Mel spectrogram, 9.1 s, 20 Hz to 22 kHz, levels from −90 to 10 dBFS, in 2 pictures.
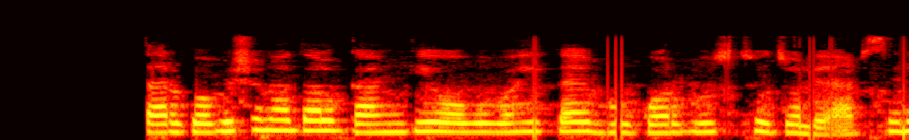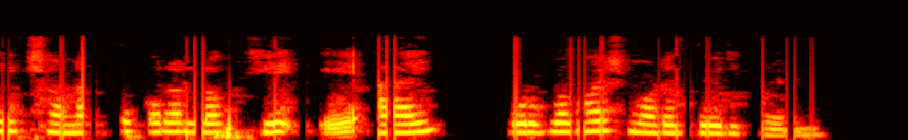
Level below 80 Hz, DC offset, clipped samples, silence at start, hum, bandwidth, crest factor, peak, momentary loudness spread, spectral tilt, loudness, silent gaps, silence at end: -50 dBFS; under 0.1%; under 0.1%; 0.75 s; none; 7.6 kHz; 16 dB; -2 dBFS; 7 LU; -7.5 dB/octave; -17 LUFS; 6.83-7.04 s; 0.45 s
